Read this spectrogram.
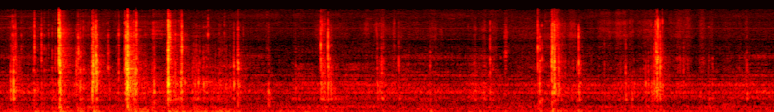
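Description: Small plastic pieces clatter and click as a hand moves them on a plastic toy.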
